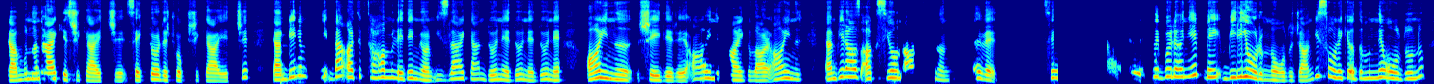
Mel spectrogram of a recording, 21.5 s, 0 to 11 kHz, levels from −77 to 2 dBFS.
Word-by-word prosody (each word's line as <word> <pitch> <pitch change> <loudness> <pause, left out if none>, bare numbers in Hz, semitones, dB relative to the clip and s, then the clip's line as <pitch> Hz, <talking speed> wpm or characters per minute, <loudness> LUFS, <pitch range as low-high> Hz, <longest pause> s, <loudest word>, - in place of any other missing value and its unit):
Yani 165 +3 +3
bundan 220 +2 -3
da - - -6
herkes 220 -4 +4
şikâyetçi, 150 -4 -1
sektör 175 +4 +1
de 170 - -1
çok 165 -1 -3
şikâyetçi. 150 - -4 0.4
Yani 190 +3 +4
benim 325 +3 -1 0.3
ben 305 +9 +3
artık 325 0 0
tahammül 265 0 -1
edemiyorum 220 -8 +1
izlerken 210 +2 -3
döne, 180 -2 -2
döne, 180 -5 -5
döne, 185 -4 -2 0.4
aynı 210 -6 +3
şeyleri, 160 -4 +1
aynı 235 +2 -2 0.2
kaygılar, 165 -3 -1
aynı 220 0 -1 0.4
Yani 215 +3 +2
biraz 300 0 +3
aksiyon 260 +3 +3 0.2
aksın 185 -7 -13 0.4
Evet. 195 -7 +1 0.7
S 265 - -5
Ya, 260 - +1 1.2
evet, 430 -2 -1 0.3
ve 240 - -15
böyle, 310 0 +2
hani, 300 +3 +1
hep 380 0 +1
be 290 - +2 0.2
biliyorum 270 -6 +3
ne - - -5
olacağını. 160 +1 -2
Bir 330 - -1
sonraki 270 -6 +3
adımın 245 +1 -3
ne 285 0 +3
olduğunu 235 - 0
210 Hz, 125 wpm, -24 LUFS, 170-260 Hz, 1.2 s, herkes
